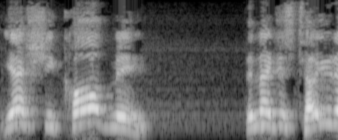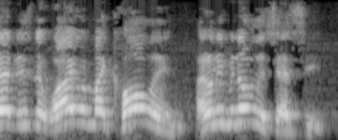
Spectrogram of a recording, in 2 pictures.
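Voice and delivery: high-pitched comic indignation; hammed-up exasperated rant; exasperated retort. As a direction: protest in mock exasperation, pitch climbing high. Acting out his exasperated reply.

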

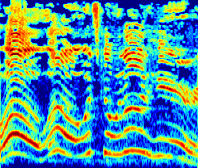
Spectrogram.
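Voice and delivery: high, drawn-out mock alarm; startled reaction. Man to a little dog yapping at him, startled.

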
